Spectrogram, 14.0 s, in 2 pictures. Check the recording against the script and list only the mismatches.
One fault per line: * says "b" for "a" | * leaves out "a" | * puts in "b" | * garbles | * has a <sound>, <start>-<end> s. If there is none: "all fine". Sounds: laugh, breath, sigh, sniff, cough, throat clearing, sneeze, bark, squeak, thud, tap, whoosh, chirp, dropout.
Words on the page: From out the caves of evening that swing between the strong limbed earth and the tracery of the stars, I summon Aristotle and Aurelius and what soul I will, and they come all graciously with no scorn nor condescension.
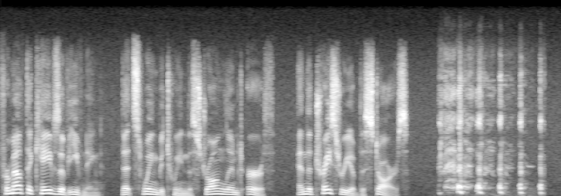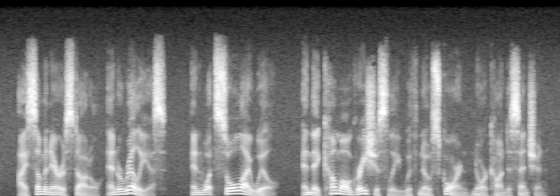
* has a laugh, 5.5-6.8 s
